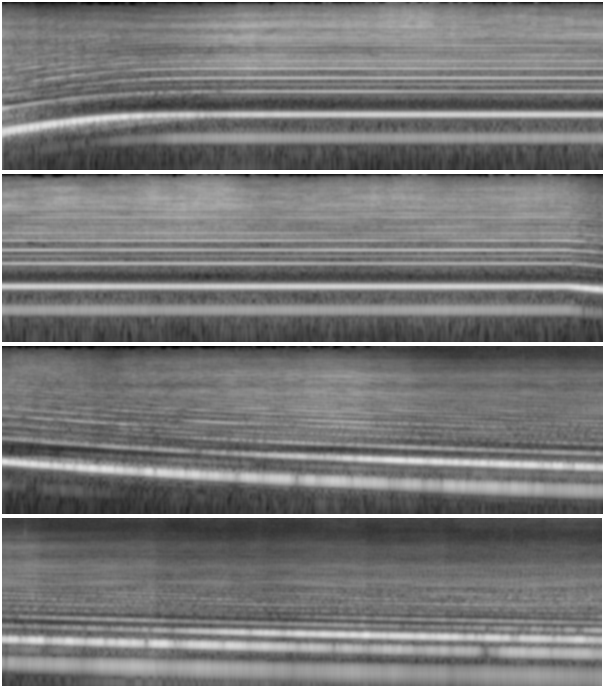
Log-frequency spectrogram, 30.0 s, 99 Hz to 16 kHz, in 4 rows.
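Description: Sentry 7V8 outdoor warning siren sounded as a noon whistle test. It finishes winding up to full pitch about two seconds in and holds a loud, steady tone. About halfway through it is switched off and winds down in a long, slow falling moan.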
